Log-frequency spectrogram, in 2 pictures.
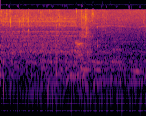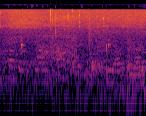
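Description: Cold water running from a tap into a measuring scoop in a dental setting, a faint trickling and splashing that sits low in the mix with some soft handling noises.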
